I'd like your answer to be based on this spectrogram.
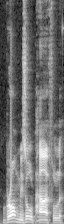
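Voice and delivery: put-on German-accented warrior; hammed-up German accent. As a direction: play it as an earnest German hero. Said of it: "supposed to be a German accent".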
